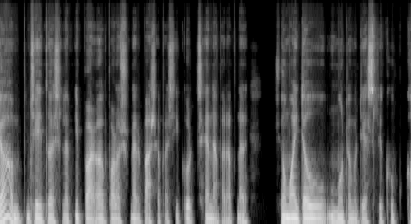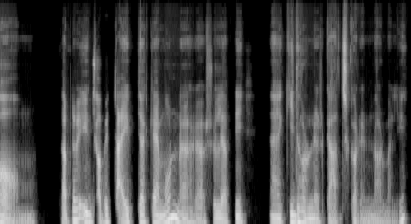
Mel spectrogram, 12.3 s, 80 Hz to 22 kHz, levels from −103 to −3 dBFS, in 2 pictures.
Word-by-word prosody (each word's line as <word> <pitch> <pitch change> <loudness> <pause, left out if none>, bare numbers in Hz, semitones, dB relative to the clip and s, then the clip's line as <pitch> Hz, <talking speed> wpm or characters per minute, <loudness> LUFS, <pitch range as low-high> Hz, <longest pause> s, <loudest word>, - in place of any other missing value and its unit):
Job? - - +5 0.3
যেহেতু 110 -1 +1
আসলে 110 +1 -4
আপনি 110 +1 -2
পড়া 100 -1 +1
অ - - -1
পড়াশোনার 105 0 -2
পাশাপাশি 105 -1 -5
করছেন 105 +1 -2
আবার 110 - -9
আপনার - - -4 0.5
সময়টাও 105 -1 +6 0.4
মোটামুটি 100 -1 -2
আসলে 105 - +2
খুব 105 -1 -7 0.2
কম। - - +2 0.7
আপনার 175 0 +1
এই 150 - +6
জবের 120 +3 -1
টাইপটা 120 +5 +2
কেমন? 135 - +4 0.2
আর 110 +2 -3 0.2
আসলে 110 -2 -1
আপনি 110 +3 -1 0.5
এ - - +2 0.2
কী 135 - +3
ধরনের 100 -3 +2
কাজ - - -3 0.2
করেন - - -6
নরমালি? 160 - -8
110 Hz, 145 wpm, -25 LUFS, 105-115 Hz, 0.7 s, সময়টাও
